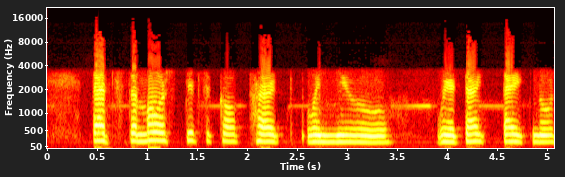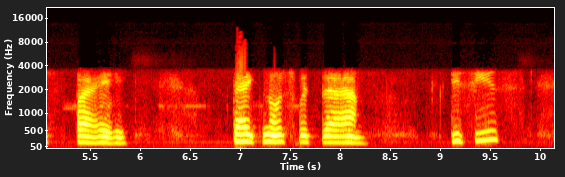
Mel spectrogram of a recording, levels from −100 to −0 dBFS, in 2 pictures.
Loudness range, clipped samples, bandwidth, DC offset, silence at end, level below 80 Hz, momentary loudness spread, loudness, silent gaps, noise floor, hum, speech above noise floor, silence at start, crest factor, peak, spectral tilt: 4 LU; under 0.1%; 9.4 kHz; under 0.1%; 0.55 s; -56 dBFS; 10 LU; -13 LUFS; none; -51 dBFS; none; 38 dB; 0.45 s; 14 dB; 0 dBFS; -7 dB/octave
